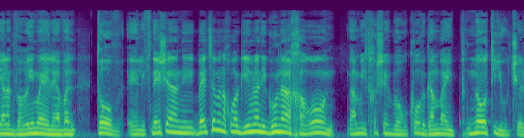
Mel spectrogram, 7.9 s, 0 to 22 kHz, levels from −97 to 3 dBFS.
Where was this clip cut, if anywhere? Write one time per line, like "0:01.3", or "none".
0:01.3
